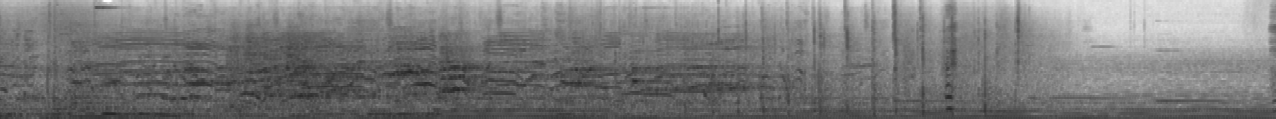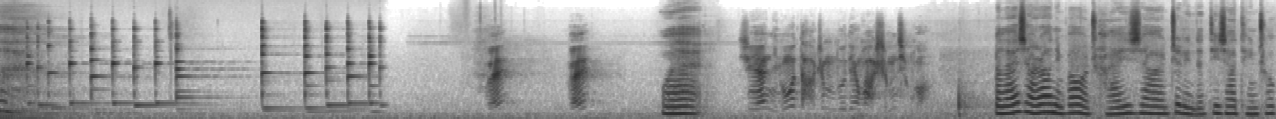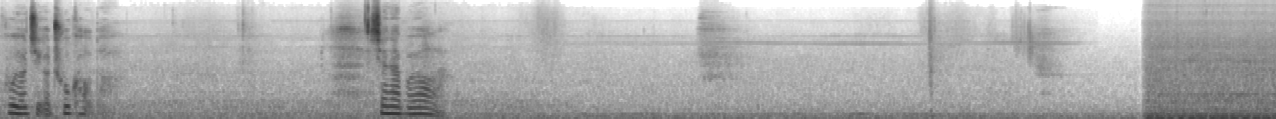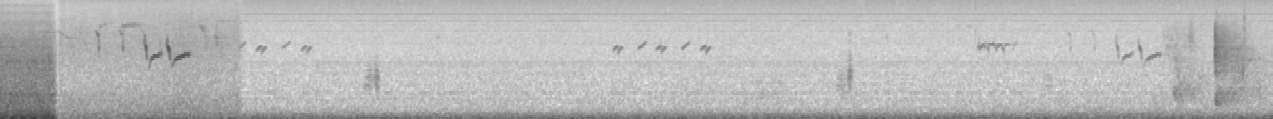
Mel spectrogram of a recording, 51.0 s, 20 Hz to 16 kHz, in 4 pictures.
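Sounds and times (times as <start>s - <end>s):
boats on river rumbling: 0.0s - 7.9s, 37.0s - 39.0s
plinking ringtone melody: 12.8s - 16.8s
bird chirping: 39.0s - 42.8s, 43.9s - 51.0s.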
